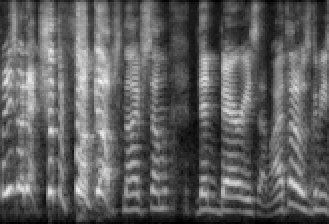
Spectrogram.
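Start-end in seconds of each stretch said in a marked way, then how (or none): 0.0-0.4 high pleading boy's voice, hammed-up; whiny son. 0.4-1.2 hammed-up furious bark, much higher; mock angry shout. Trapper snaps at the son.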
